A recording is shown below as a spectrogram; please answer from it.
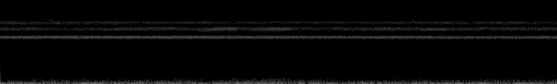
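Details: Crickets at night, a steady, unbroken high-pitched trill in stacked shrill bands that never pauses, over a soft low rumble of background noise.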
